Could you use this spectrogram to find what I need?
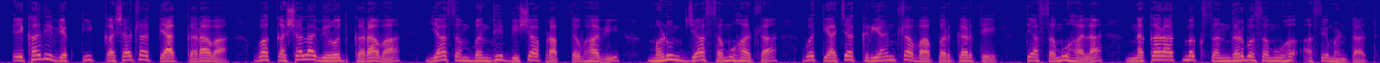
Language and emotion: Marathi, neutral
